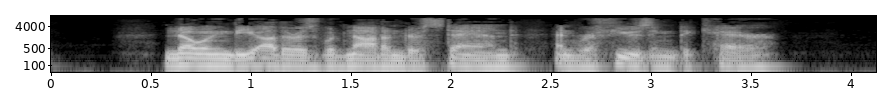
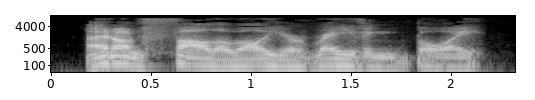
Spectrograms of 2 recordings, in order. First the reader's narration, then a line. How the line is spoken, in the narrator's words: Rednail grumbled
